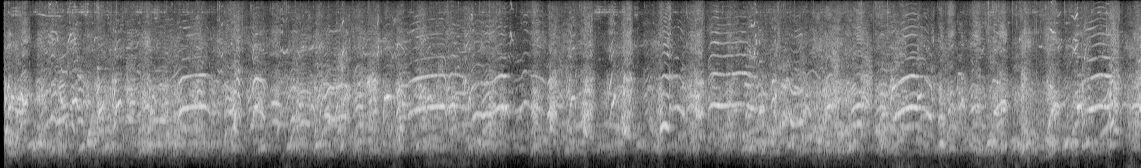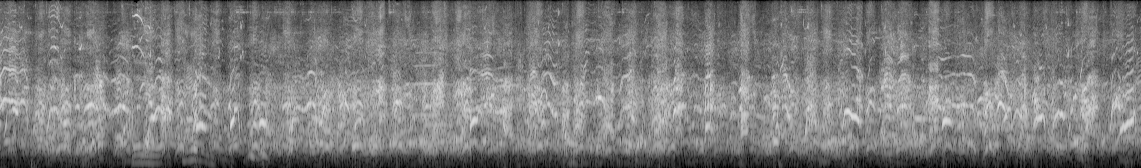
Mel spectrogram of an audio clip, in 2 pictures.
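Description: A large pack of excited sled dogs in harness barking and yipping all at once, a continuous, dense chorus of overlapping high calls with no let-up.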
